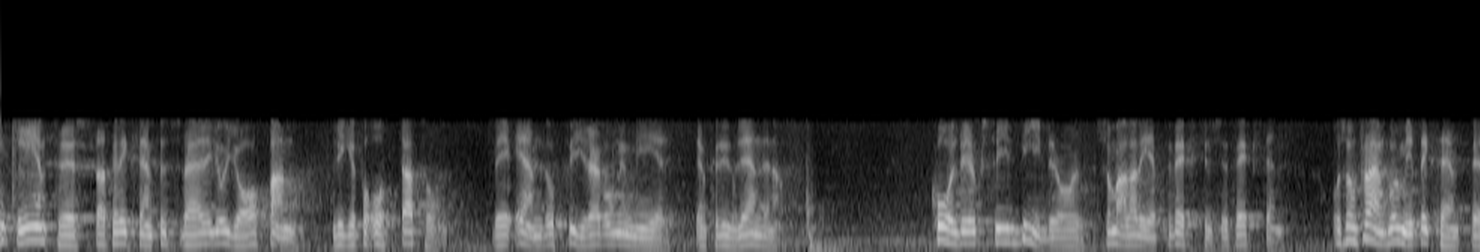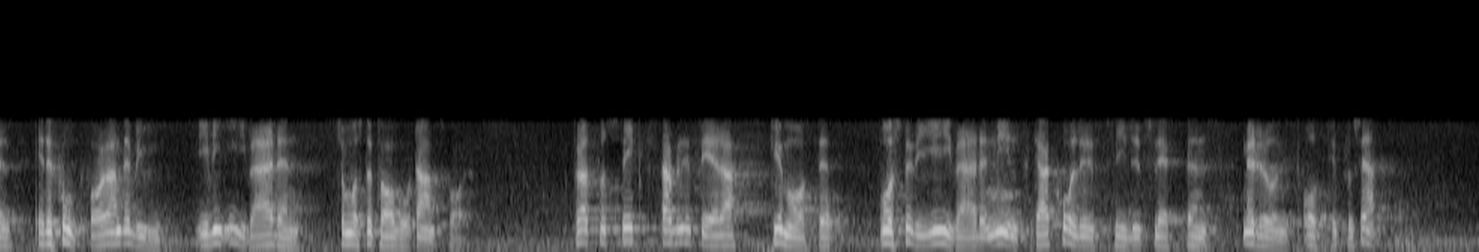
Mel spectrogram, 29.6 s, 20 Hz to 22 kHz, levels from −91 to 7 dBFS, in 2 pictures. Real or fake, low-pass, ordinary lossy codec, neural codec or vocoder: fake; 3.6 kHz; AAC, 32 kbps; codec, 16 kHz, 2 kbps, X-Codec, HuBERT features, trained on general audio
